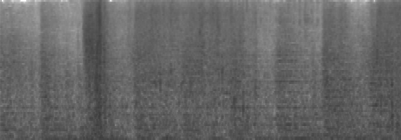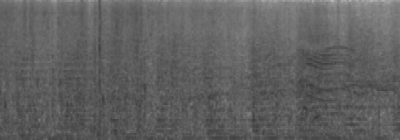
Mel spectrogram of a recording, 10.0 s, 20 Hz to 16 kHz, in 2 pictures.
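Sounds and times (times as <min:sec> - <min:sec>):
orchestral music low sustained chords: 0:00.0 - 0:10.0.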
